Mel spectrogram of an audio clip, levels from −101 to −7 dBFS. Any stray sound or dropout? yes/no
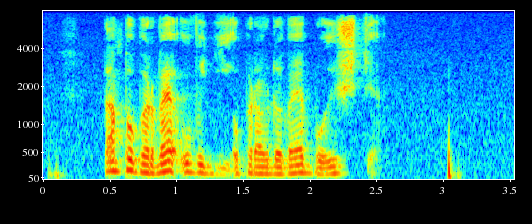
no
